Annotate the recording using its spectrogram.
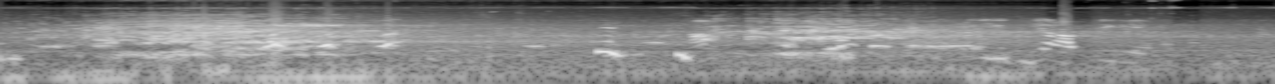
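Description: Voices talking that cannot be made out, over a low steady hum of street traffic.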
